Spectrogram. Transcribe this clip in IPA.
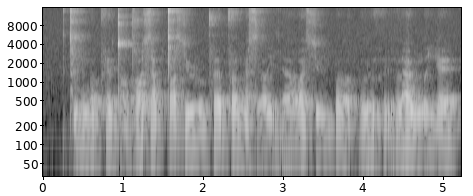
tʼɯŋʌpʰɛ tʷadˤusap tˤasyɭu pʰɜpʼʌŋas lʌi̯rɜlˠɛ syʎpʌ | lɯhɯr lau̯ ŋʌʎɛ

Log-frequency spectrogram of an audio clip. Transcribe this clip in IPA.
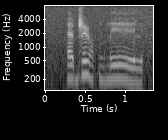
æɖ͡ʐɪɭɑ̤pŋə̤m ɪːl

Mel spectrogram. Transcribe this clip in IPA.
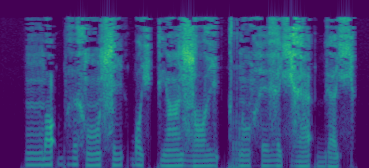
ŋ͡mɒʔ bʱɘxɔ̃ ɬiʔɓɔç kjã ɮɒ ɣiʔkrɔ̃ heɣɛçɣæʔ bʲaç

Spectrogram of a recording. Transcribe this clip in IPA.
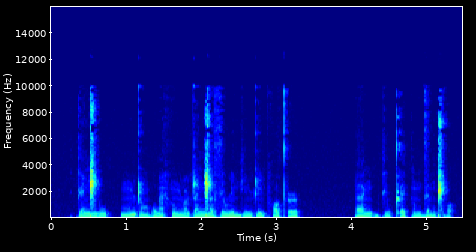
kɛŋ͡ǁiw | mũmʈɔ̃mbɔwæ̃ hũmɳɔ̃ʈæ ŋ͡ǁəzɪw ɳĩbjĩm ʈĩpʰɔtʼə˞ | æŋubkɪw kʼɛkə̃m dɛmɡ͡ǁɔ

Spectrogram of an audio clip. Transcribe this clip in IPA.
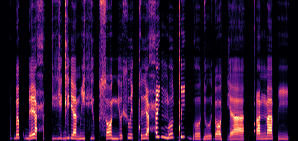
ɓɐ˧˥˧pɡ͡bɛ˧˥˧ħ | vʲɘ˧˥˧ɡʲɨ˥ ɾʲa˧˥˧mi˥ fʲu˧˥˧psɔ˧˥˧ mʲo˧˥˧ʃu˥e̯ǃɨ˧˥˧e̯ ħi˥ŋ͡mo˧˥˧ǃi˥ ɡ͡bo˧˥˧ɗu˧˥˧ɗɔ˧˥˧ pʲa˧˥˧ | qʼɘ˧˥˧ŋ͡ma˥pi˧˥˧

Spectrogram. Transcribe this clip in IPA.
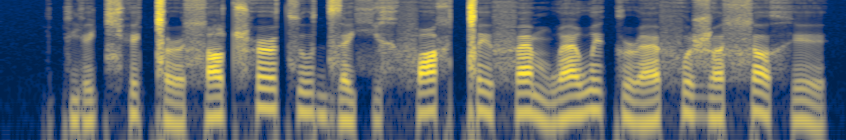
kjɪ˩˥t͡ɕʰɪ˧ǀə˞˩ ɬɑ˧ʈ͡ʂʰə˞˥t͡su˧ d͡zɛ˩çɪ˩x fɑ˥xǀɪ˥˩ fæ˥˩mwæ˥ wɪ˥kɹæ˩˥ fʊ˧ʐʌ˩˥ ɬʌ˥˩ xɪ˥˩

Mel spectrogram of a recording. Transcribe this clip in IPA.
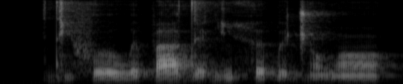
di˧foː˦wə˧ paː˦dɛ˧ ɡĩ˦hə˦ɓə˨d͡ʒɔ̃˧ wɔ̃˦

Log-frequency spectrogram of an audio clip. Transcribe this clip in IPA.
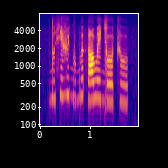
du˨çe˦ ʒy˦ ɡu˨bɯ˦θɑ˨˦we˦ ɟoː˨t͡ʃu˨

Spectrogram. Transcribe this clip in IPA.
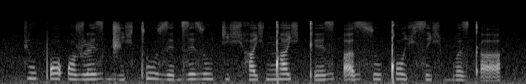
cu˧pʼɔ˧ʔɔ˨zɭe˧z d͡ʒɪ˨çtʼu˦˨zɪ˨ d͡ze˦zu˧cɪ˧çha˧ç ŋ͡ǃa˦çkʼe˨˦z ʔa̰˦zsu˧ǃɔ˦˨çsɪ˧ç bə˦˨zkʼa̰˧

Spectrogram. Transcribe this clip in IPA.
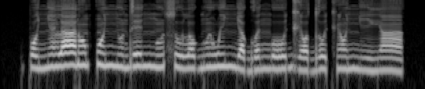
pɔ˨ ɲɛ̃˧laː˦ ɾɔ̃˦ pɔ̃˦ ɲũ˧deː˦ ŋũ˨˦ su˨lɔ˧ɡʷĩ˦wĩ˦ ɲa˨ɡʷɛ˧ ŋoː˨˦d͡ʒɔ˨ do˦˨t͡ʃɔ̃˦ɲiː˨ jã˦˨

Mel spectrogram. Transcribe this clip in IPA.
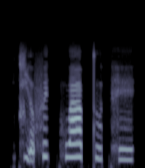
t͡ɕḭ˧˨ə̯fe˦˥k̚hwaː˦˥p̚ t̪u˨˩t̚he̤˨˩

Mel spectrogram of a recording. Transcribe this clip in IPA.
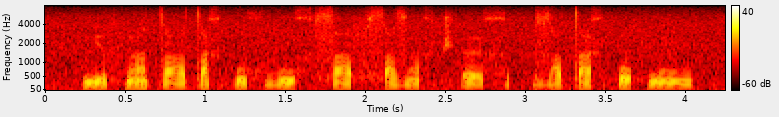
lʲəfũ tˤotˤʏxpux vux sˤafsˤɪzˤœ̃xt͡ʃʼœx | zˤʊtˤɪxpofwũ

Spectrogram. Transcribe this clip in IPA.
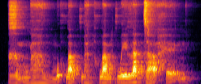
ɣə̰˧˨mŋa̤ː˨˩wmo̰˧˨ hwa̰˧˨wkwa̤˨˩nhwa˧mkwe˧ la˦˥t̚zaː˧˩ hɛ˧˩˨ŋ

